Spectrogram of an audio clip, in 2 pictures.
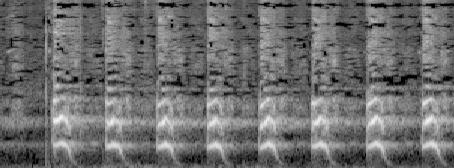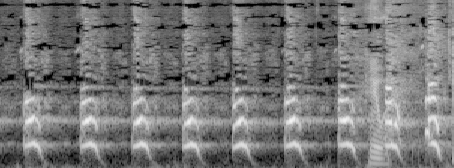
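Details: Bluetick Coonhounds barking treed at a tree: a fast, regular run of short, clipped chop barks, about two per second, steady hum behind, a person talking at the end.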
